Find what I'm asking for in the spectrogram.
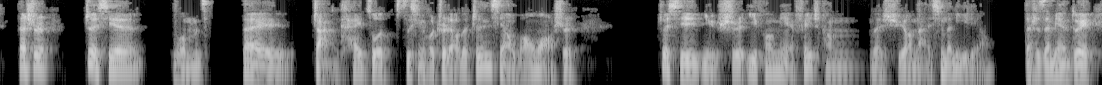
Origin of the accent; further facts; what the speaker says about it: China; 那么其实我们中国人对秩序其实一点都不陌生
